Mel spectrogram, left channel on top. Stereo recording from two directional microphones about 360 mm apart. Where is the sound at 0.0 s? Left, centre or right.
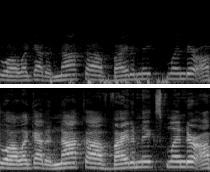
Right.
